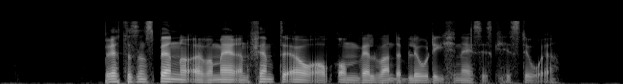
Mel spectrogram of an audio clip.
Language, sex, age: Swedish, male, 31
